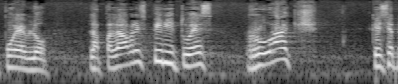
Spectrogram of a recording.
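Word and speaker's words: רוח: La palabra espíritu es ruach, que se pronuncia ruach también.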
